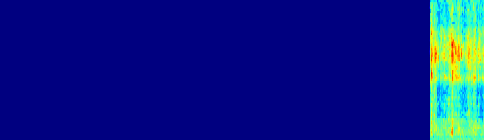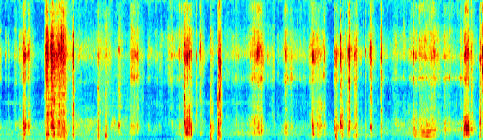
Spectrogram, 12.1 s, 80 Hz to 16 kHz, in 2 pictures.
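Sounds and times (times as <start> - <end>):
skateboard clacking on concrete ledge: 5.4 - 12.0
skateboard wheels rolling on bricks: 5.4 - 12.0.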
